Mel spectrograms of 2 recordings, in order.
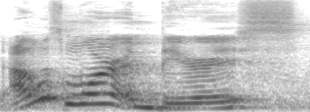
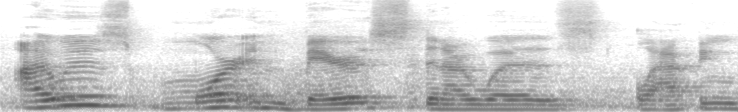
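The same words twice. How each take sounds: First: Louder and slower, leaning on was; first take of embarrassed, loud and stressed; emphatic. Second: Said in the usual way. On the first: Real, not acted. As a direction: punch it out, I was MORE embarrassed.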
